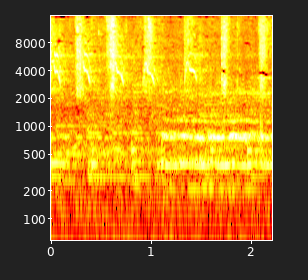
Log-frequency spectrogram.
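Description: Small birds chirping in short high calls over a steady, held droning tone.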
